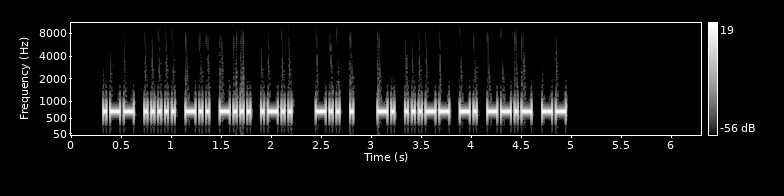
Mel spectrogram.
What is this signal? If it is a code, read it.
Morse code, heard as a keyed tone, about 34 wpm, 700 Hz. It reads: W5DBL DE N3NQM
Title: USA Callsign DE Callsign - 5 Characters - 35wpm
